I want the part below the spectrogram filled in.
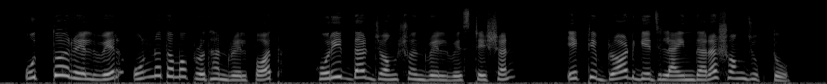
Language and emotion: Bengali, neutral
